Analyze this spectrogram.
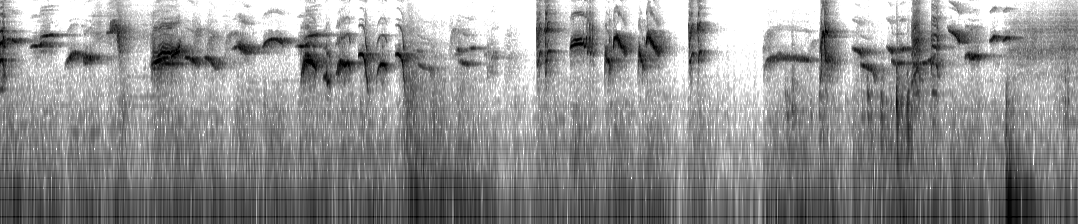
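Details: Female Oriental magpie-robin, or kacer, singing loudly and nonstop to call rivals: varied whistled phrases, twisting slurs and chattering notes in bursts separated by short pauses, ending with a thin high hiss.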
